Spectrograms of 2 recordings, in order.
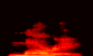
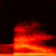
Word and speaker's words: Mare: a new yarn called mari it looks like mare when you're looking at the name because it's spelled m-a-r-e and they forgot to put the little accent so you're not knitting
